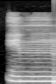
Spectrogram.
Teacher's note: نون پر ہم غنہ کریں گے اور الف مدہ کریں گے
